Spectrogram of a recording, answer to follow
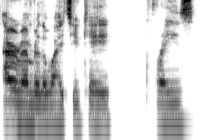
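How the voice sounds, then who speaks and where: A man's voice: mid-range voice, monotone, unhurried, no echo. A man in his twenties, a podcast guest, chatting casually with dry, self-mocking humor. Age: 20s. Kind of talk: casual chat.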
